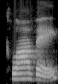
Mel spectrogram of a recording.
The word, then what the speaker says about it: clave: And so one thing I learned when I first started learning drumming was clave. And to learn clave, you had 2 wooden cylinder sticks called clave sticks. Clave, C-L-A-V-E.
